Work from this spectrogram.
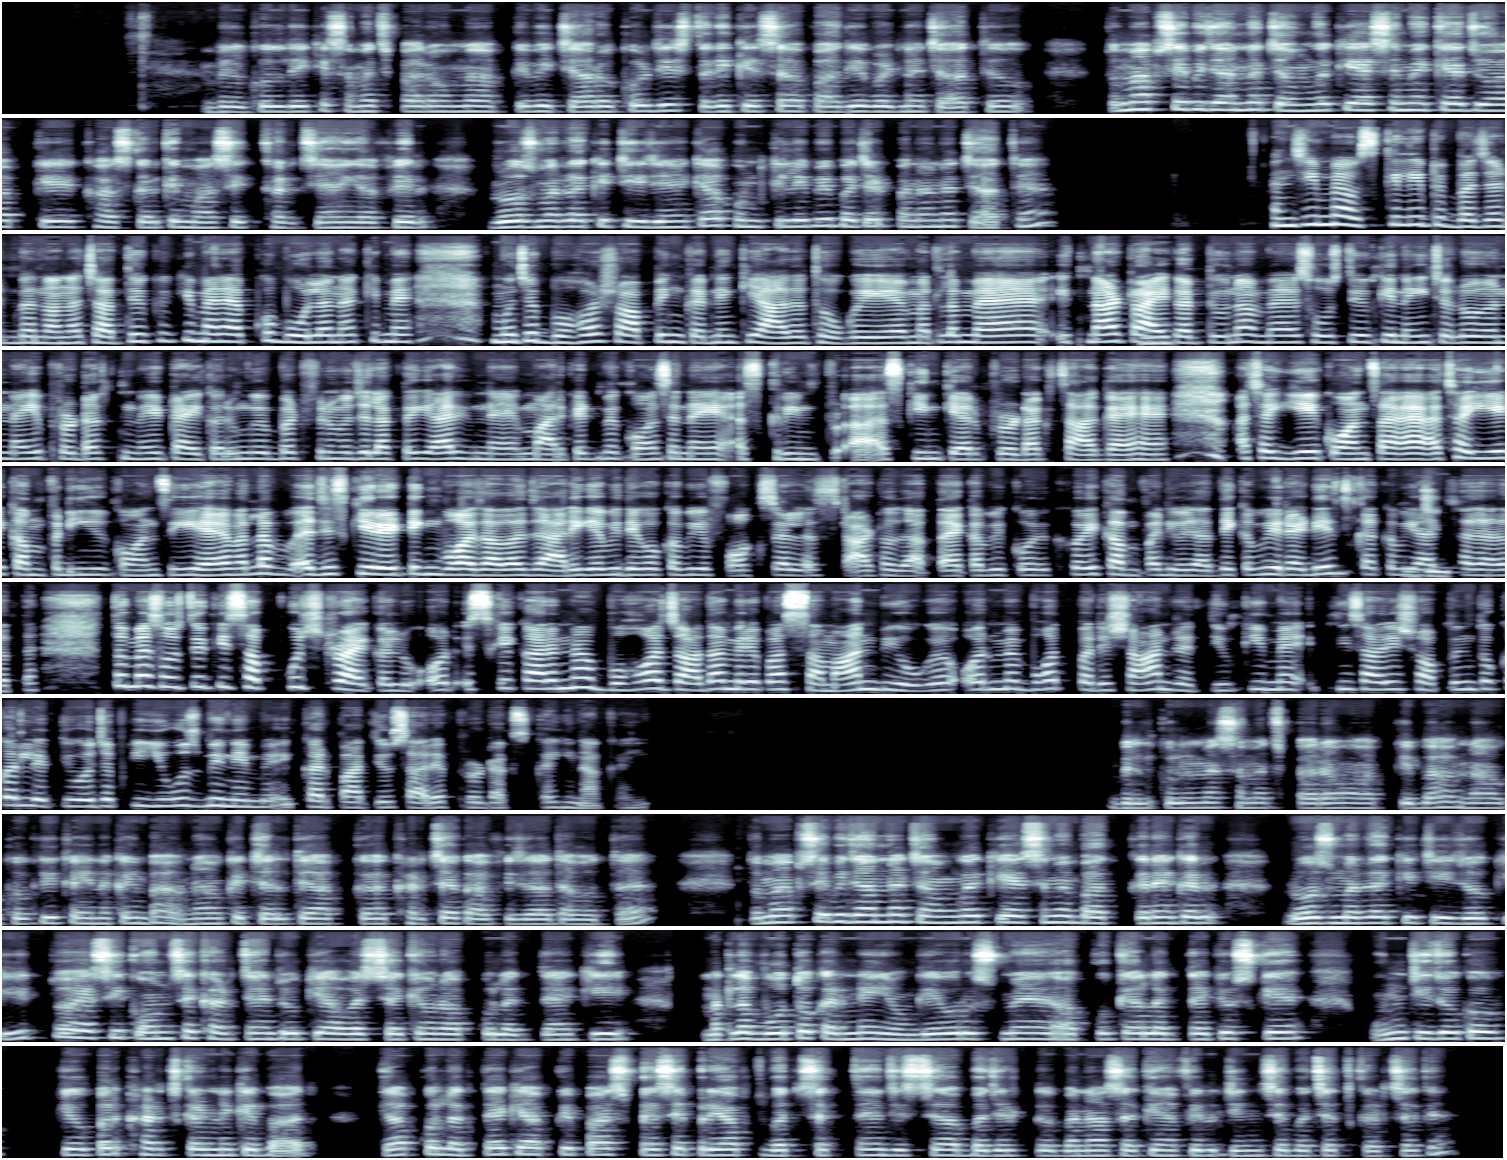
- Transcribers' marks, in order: tapping; in English: "शॉपिंग"; in English: "ट्राई"; in English: "प्रोडक्ट्स"; in English: "ट्राई"; in English: "बट"; in English: "स्किन केयर प्रोडक्ट्स"; in English: "कंपनी"; in English: "रेटिंग"; in English: "कंपनी"; in English: "ट्राई"; in English: "शॉपिंग"; in English: "यूज़"; in English: "प्रोडक्ट्स"
- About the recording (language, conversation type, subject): Hindi, advice, क्यों मुझे बजट बनाना मुश्किल लग रहा है और मैं शुरुआत कहाँ से करूँ?
- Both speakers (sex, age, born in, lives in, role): female, 20-24, India, India, user; male, 20-24, India, India, advisor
